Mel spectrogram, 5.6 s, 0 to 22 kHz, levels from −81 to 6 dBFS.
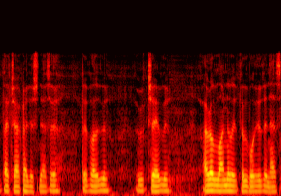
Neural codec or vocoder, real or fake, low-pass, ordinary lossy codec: autoencoder, 22.05 kHz, a latent of 192 numbers a frame, VITS, trained on many speakers; fake; 7.2 kHz; none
